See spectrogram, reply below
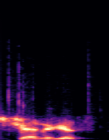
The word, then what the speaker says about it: Jenniges: My name's Reese Jenniges, spelled like the peanut butter cup.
